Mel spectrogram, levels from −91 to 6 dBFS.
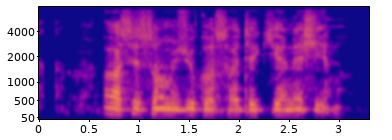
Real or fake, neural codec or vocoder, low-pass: fake; codec, 16 kHz, 16 kbps, FreqCodec, larger model; 7.2 kHz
